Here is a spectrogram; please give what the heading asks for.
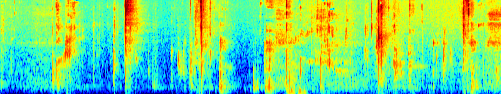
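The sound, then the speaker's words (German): Chewing and crunching of a sweet, lemony snack during a tasting, with irregular soft bites and wet mouth sounds coming in quick clusters and short pauses, fairly quiet. “Okay, dann esse ich mal.”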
